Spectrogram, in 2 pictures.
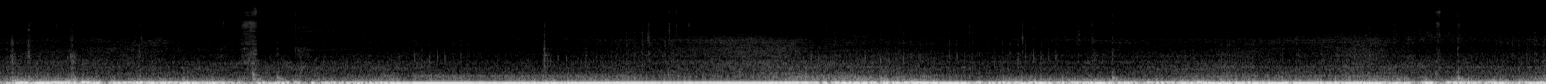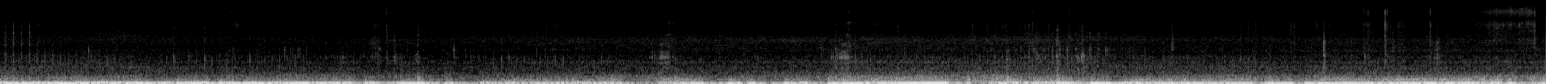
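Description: Low rumble of a car driving in slow traffic, heard from inside the cabin, rising and falling slightly as it moves.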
